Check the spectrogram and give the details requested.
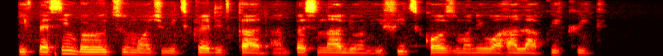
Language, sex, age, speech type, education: Nigerian Pidgin, male, 15-29, spontaneous, tertiary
